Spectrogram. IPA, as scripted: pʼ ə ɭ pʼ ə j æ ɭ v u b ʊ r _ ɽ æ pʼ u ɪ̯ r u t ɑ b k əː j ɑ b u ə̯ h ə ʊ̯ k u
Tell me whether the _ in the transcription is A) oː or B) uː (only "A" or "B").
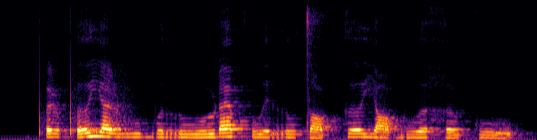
B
